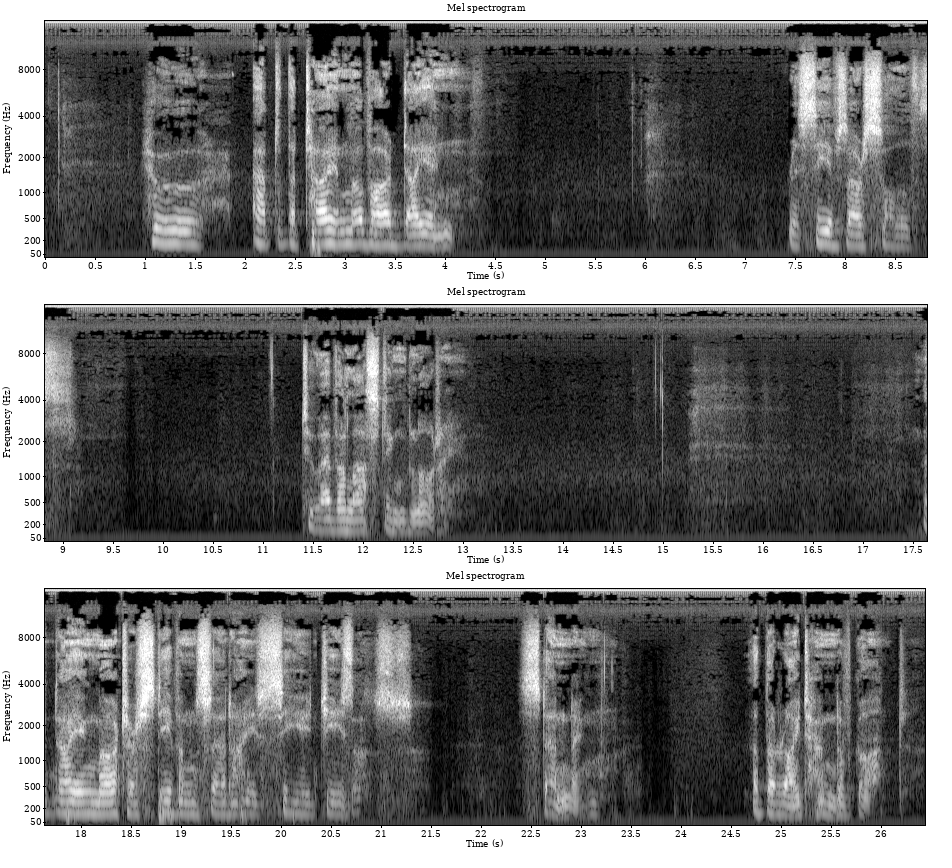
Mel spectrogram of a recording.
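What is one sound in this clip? An elderly man speaks slowly and deliberately into a microphone, in short phrases with pauses.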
